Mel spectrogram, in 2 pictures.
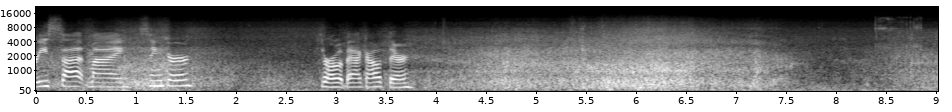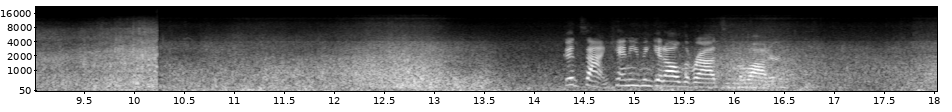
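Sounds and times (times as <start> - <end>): ocean surf breaking: 0.0 - 18.0
wind buffeting microphone: 0.0 - 18.0.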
